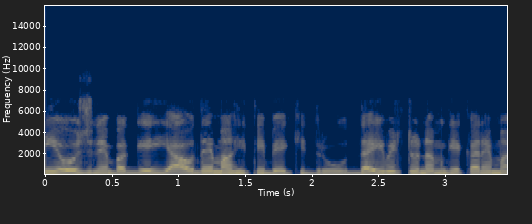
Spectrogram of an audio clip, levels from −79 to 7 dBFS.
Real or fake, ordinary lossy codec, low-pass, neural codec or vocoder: real; Opus, 24 kbps; 7.2 kHz; none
